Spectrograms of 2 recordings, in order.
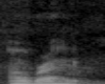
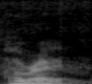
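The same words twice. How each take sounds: The two takes are said the same way.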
